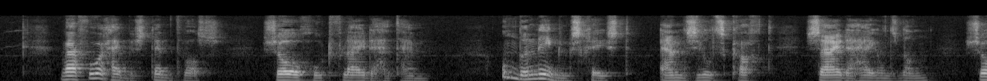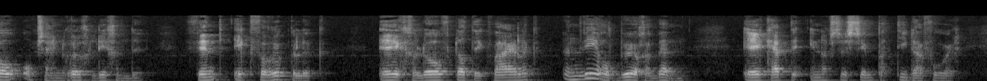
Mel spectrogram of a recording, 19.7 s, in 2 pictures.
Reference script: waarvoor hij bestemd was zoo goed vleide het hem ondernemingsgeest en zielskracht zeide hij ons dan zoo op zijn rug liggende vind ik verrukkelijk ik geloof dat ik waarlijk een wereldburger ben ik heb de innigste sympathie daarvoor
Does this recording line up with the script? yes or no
yes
